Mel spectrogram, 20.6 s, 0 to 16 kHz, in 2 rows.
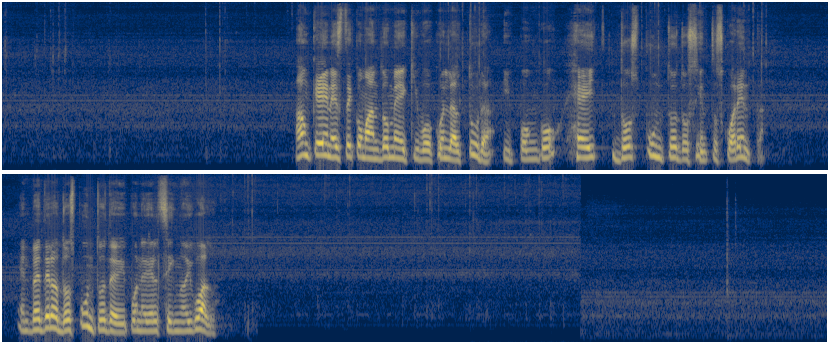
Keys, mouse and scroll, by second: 0.0-1.2 typing, 2.4-2.8 typing, 4.6-9.2 typing, 11.0-17.2 typing, 19.1 Return.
